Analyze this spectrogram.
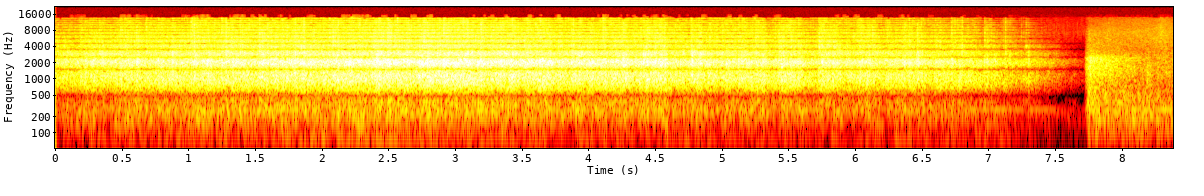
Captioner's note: applause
